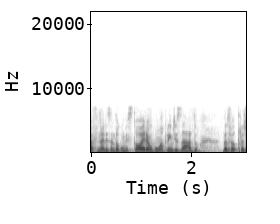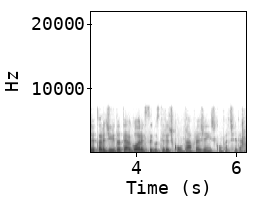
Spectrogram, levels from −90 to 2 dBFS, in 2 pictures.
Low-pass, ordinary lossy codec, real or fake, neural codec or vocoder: 7.2 kHz; Opus, 24 kbps; fake; codec, 16 kHz, 4 kbps, X-Codec, HuBERT features, trained on LibriSpeech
